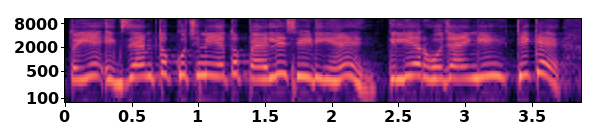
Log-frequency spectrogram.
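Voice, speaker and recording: Woman tutor, very high pitch, encouraging exam-prep teacher, constantly checks for understanding. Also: fairly bright tone. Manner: encouraging, repeats "ठीक है?" after nearly every phrase; spells out sounds slowly one by one. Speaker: Hindi literature exam tutor. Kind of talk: spoken exam-prep lesson.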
